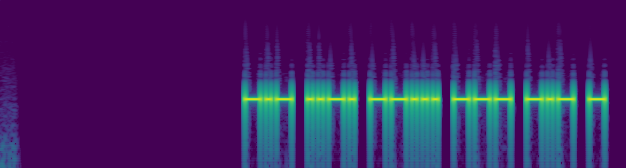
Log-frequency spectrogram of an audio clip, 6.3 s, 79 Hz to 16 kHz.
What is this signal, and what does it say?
Morse code, heard as a keyed tone, about 21 wpm, 700 Hz. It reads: KF7OKT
